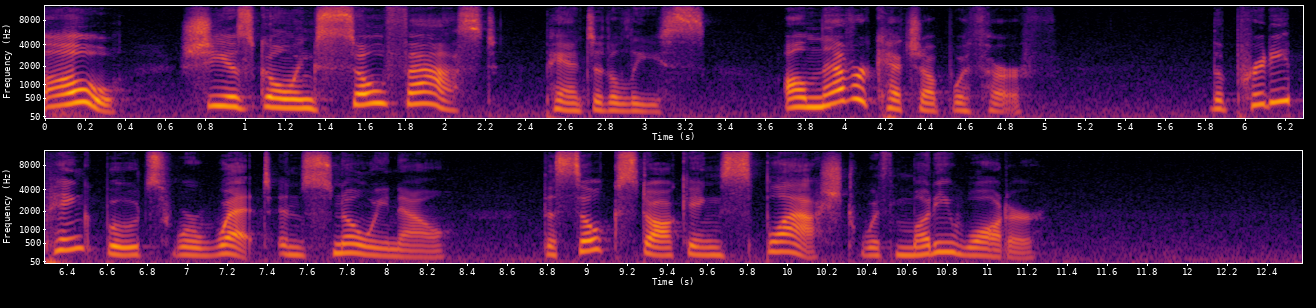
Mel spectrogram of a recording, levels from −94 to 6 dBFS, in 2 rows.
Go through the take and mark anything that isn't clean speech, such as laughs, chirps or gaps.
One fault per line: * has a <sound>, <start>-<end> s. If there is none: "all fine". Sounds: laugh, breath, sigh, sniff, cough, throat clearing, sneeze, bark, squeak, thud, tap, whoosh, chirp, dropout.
all fine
